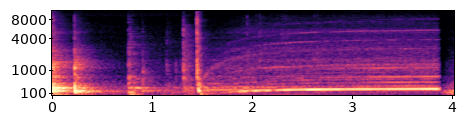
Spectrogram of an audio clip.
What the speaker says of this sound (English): And I'm just going to lightly froth those.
